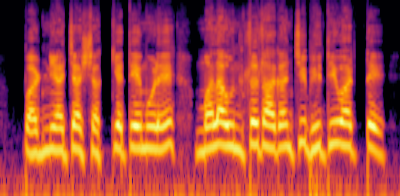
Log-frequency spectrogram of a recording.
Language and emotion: Marathi, fearful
